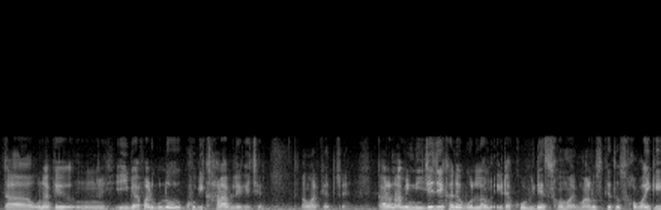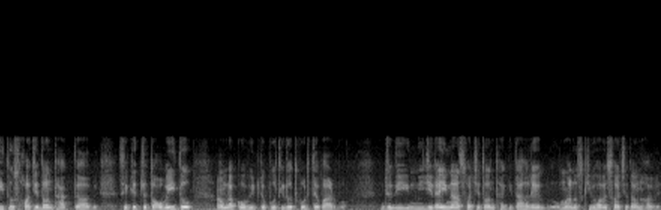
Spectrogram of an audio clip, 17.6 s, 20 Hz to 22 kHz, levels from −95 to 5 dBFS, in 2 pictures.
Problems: none marked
